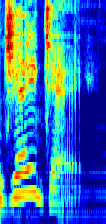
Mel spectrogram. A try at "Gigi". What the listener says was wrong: Gigi. En français, you pronounce G like J and J like G. She may very well be JJ in America, but in France, she is Gigi.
